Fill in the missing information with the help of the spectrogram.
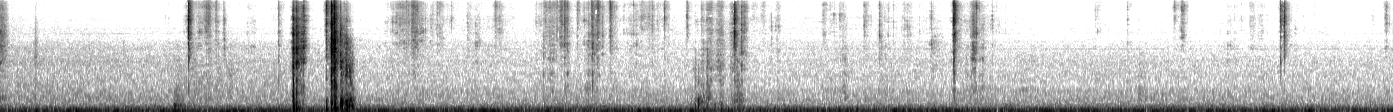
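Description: Small scissors snipping thin vine stems: a handful of separate short snips, the loudest a quick double snip about three seconds in, over a low steady hum.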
